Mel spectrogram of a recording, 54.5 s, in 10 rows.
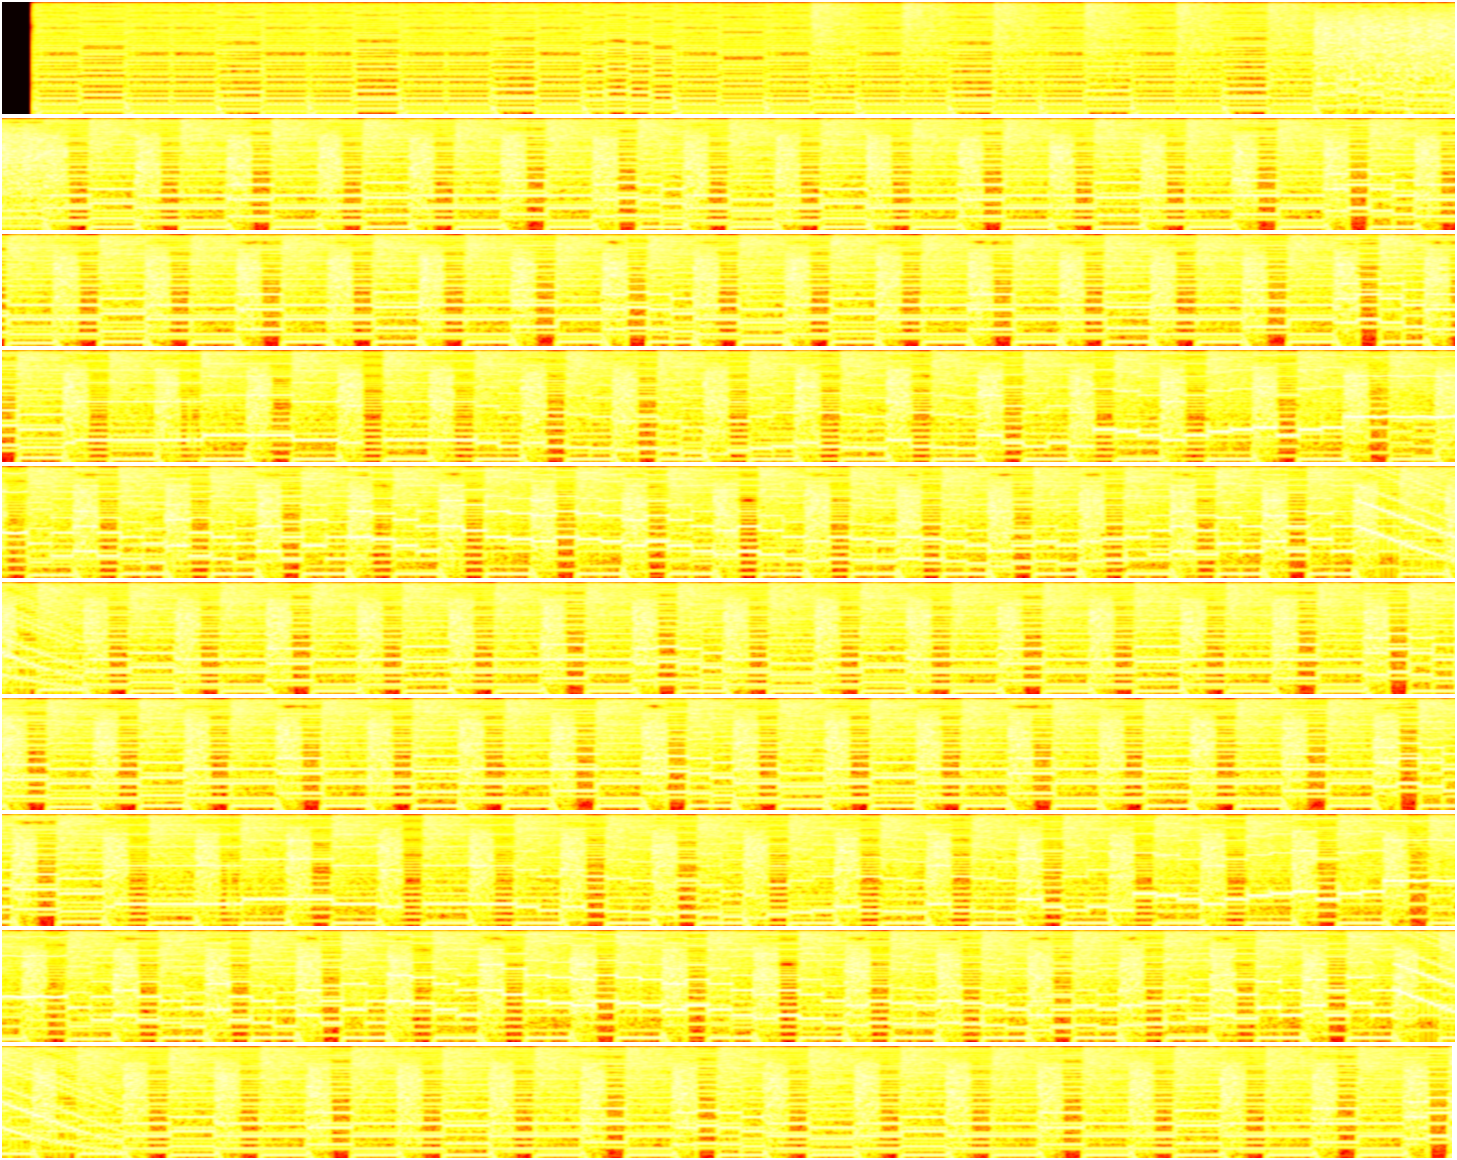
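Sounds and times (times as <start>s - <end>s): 
8-bit boss music: 0.1s - 54.4s.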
